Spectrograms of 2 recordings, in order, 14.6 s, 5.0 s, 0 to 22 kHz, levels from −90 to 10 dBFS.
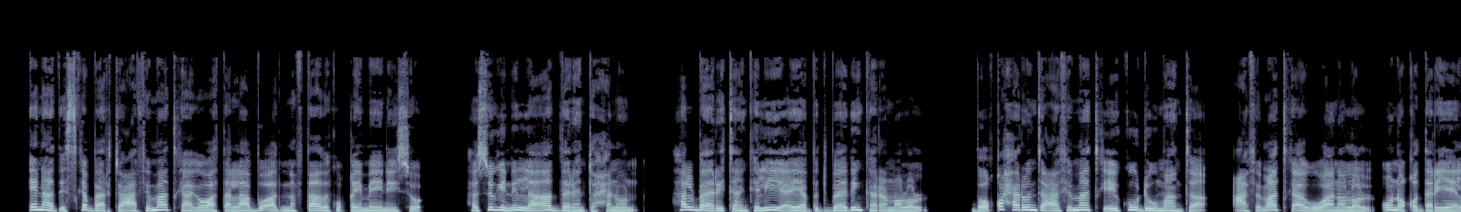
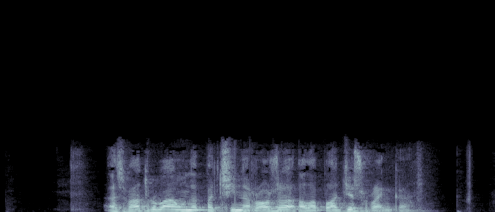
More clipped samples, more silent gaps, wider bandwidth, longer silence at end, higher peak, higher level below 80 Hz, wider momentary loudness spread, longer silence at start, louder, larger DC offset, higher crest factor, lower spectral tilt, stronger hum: neither; first, 4.24-4.65 s, 6.45-6.70 s, 9.29-9.69 s, 12.08-12.30 s vs none; first, 17 kHz vs 7.6 kHz; second, 0 s vs 0.75 s; about the same, -2 dBFS vs -2 dBFS; second, -64 dBFS vs -44 dBFS; second, 5 LU vs 10 LU; second, 0.3 s vs 1.1 s; about the same, -16 LUFS vs -15 LUFS; neither; about the same, 14 dB vs 14 dB; second, -5 dB/octave vs -6.5 dB/octave; neither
